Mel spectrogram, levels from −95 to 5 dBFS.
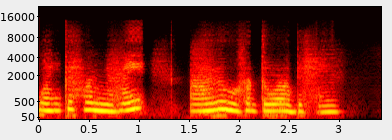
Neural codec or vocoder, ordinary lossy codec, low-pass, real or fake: codec, 44.1 kHz, 0.9 kbps, DAC; none; 14.4 kHz; fake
